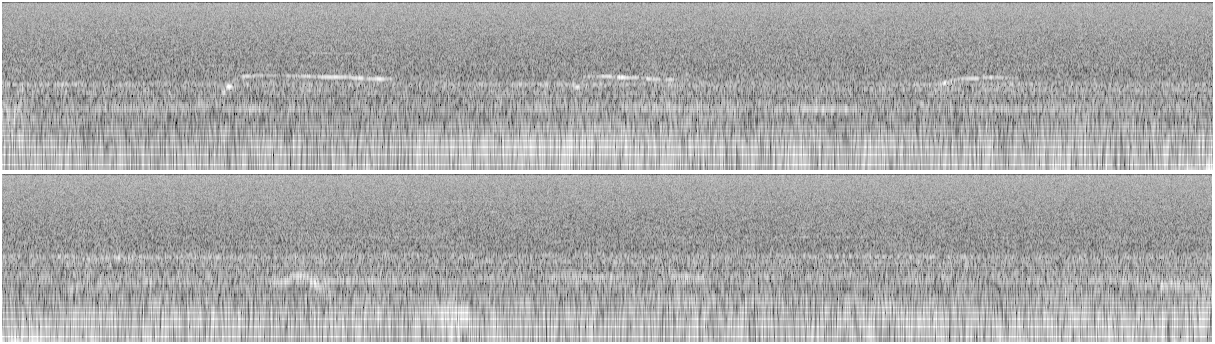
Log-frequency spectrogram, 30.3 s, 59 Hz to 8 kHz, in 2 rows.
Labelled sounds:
3.0	4.8	humpback whale, 0.80 to 0.99 kHz
7.4	8.0	humpback whale, 0.83 to 0.96 kHz
11.8	12.3	humpback whale, 0.80 to 0.90 kHz

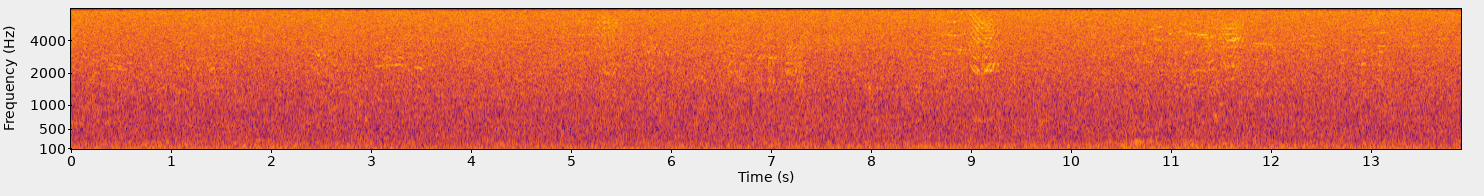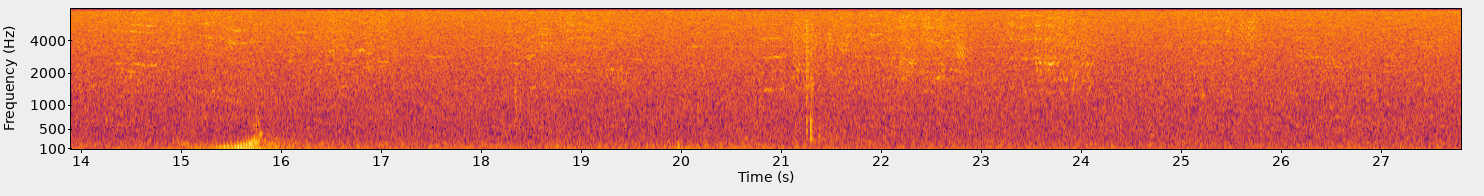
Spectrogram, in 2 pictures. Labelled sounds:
9.0	9.3	Pacific white-sided dolphin, 1.9 to 2.5 kHz
11.1	11.4	Pacific white-sided dolphin, 4.5 to 4.7 kHz
14.4	14.8	Pacific white-sided dolphin, 2.3 to 5.0 kHz
20.8	21.1	Pacific white-sided dolphin, 2.6 to 3.1 kHz
23.5	23.8	Pacific white-sided dolphin, 2.3 to 2.6 kHz

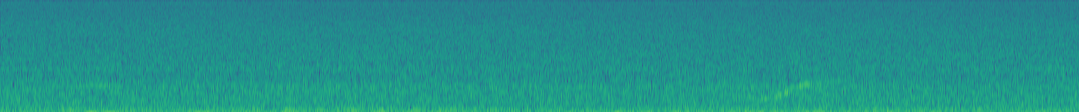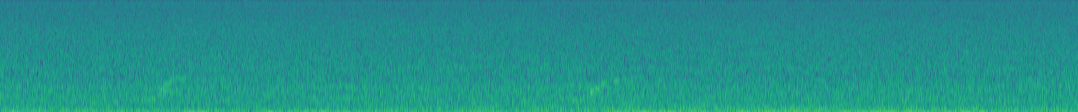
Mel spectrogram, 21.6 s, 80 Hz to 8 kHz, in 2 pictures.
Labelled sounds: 12.4	12.7	humpback whale, 0.80 to 1.0 kHz

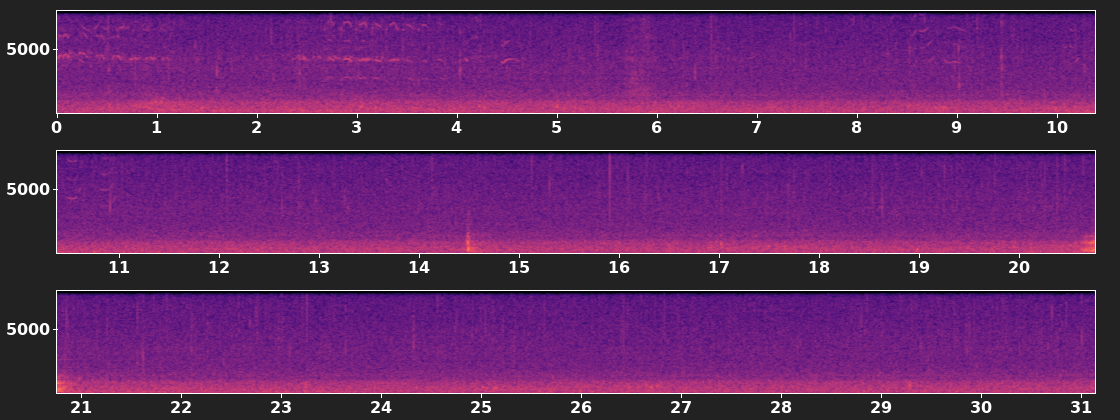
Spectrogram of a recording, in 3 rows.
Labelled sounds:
0.0	0.3	Pacific white-sided dolphin, 4.2 to 4.9 kHz

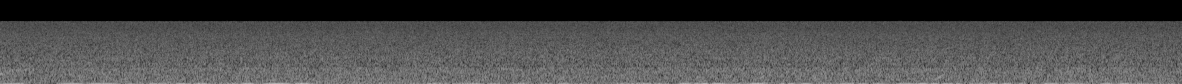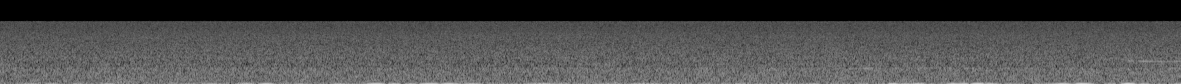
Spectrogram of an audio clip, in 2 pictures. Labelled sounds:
23.2	23.5	humpback whale, 1.1 to 1.2 kHz

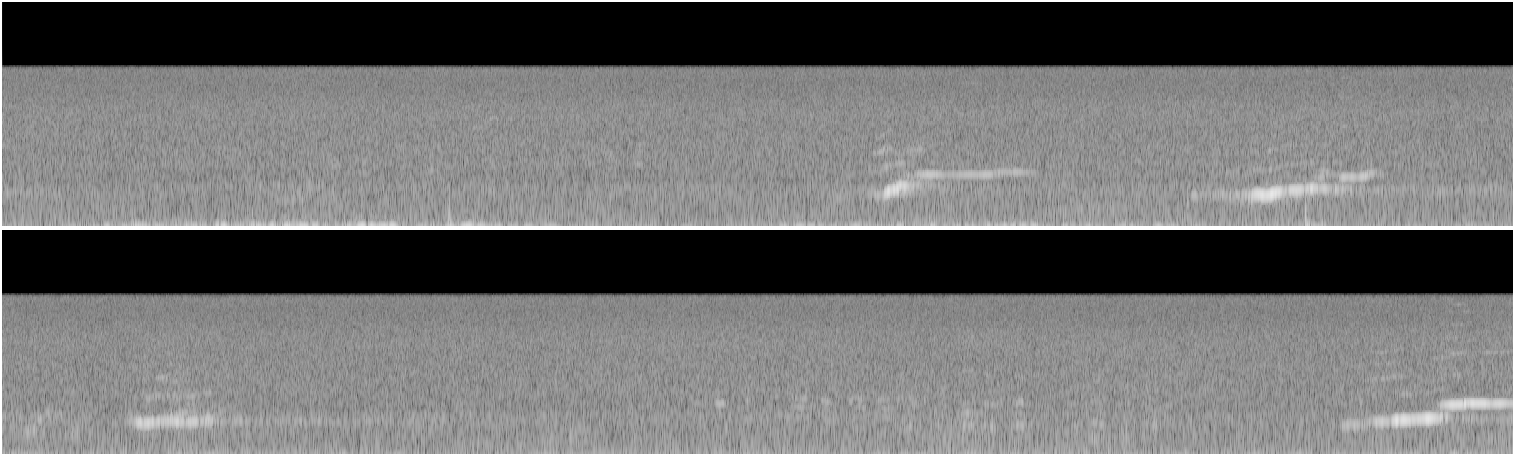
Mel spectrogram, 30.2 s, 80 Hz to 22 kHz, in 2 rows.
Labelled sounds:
8.7	10.3	humpback whale, 0.80 to 1.3 kHz
13.1	13.8	humpback whale, 0.86 to 1.1 kHz
28.9	30.2	humpback whale, 0.80 to 3.0 kHz

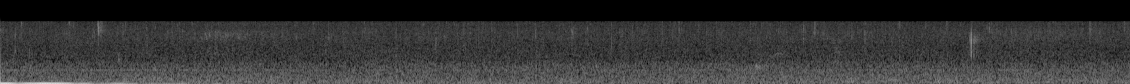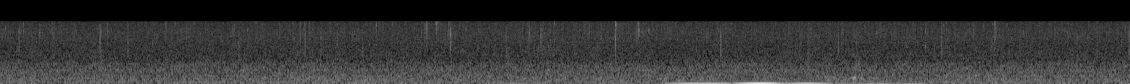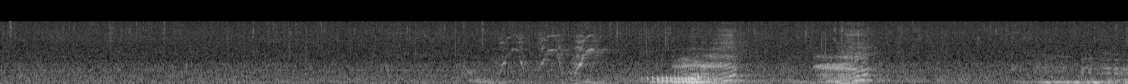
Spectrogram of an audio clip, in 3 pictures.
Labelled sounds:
28.3	28.7	humpback whale, 0.78 to 2.0 kHz
29.3	29.9	humpback whale, 0.78 to 1.3 kHz
30.7	31.1	humpback whale, 0.78 to 1.0 kHz

